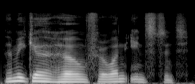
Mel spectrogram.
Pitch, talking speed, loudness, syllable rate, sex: 120 Hz, 215 wpm, -17 LUFS, 5.0 syllables/s, male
